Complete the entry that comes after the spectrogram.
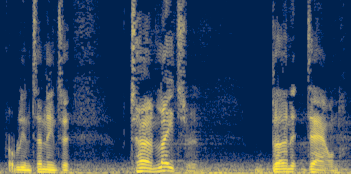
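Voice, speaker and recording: An actor playing a snide, excitable, pedantic British historian who rambles sarcastically in a video game. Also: male voice, lowish voice, normal speed, slight background noise, natural voice. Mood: indignant, animated.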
